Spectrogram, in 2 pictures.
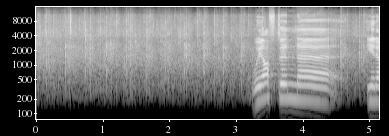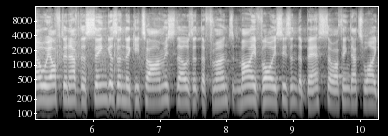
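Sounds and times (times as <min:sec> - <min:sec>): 
crowd applauding: 0:00.0 - 0:07.1
speech: 0:03.2 - 0:10.2.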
